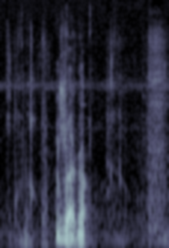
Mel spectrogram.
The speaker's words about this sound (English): Oh, you got your gum still? I got my gum, and I'm chewing loud as fuck.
